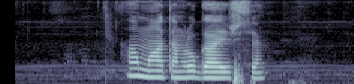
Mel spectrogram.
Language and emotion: Russian, sad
